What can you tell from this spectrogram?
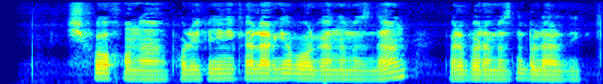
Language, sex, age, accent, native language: Uzbek, male, 18-24, Samarqand, Uzbek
